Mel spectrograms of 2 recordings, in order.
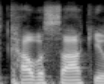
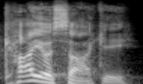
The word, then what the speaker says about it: Kiyosaki: robert kaisaki yes and you totally spelled his name wrong too you use kawasaki like oh my god i completely butchered that i apologize i said guy kawasaki it's robert kiyosaki yeah you use kawasaki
